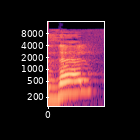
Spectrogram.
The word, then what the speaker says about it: ذ: The tip of the tongue, this specific part, the tip of the tongue, yes, with the lower edge, the lower edge of the top front incisors. This is the dhal, And it is best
